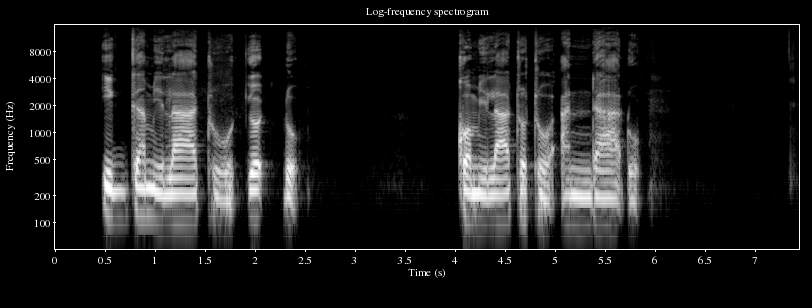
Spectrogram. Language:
Pular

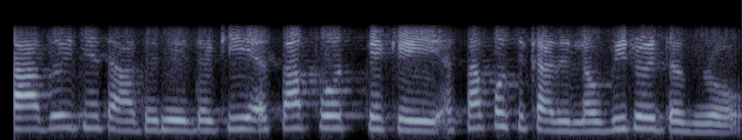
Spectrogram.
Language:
Manipuri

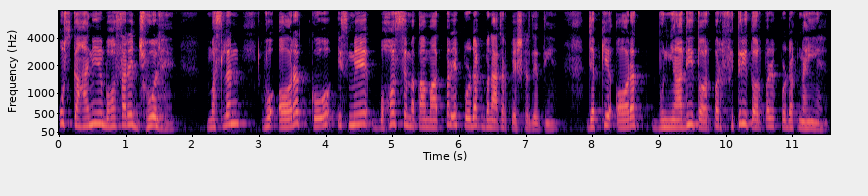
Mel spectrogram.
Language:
Urdu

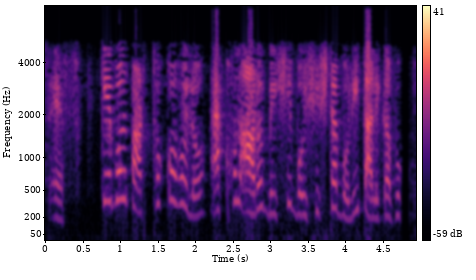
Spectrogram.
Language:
Bangla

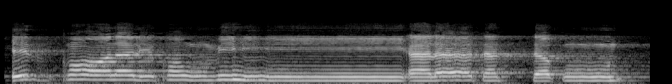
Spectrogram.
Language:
Arabic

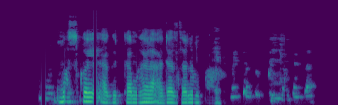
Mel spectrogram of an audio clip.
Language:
Gidar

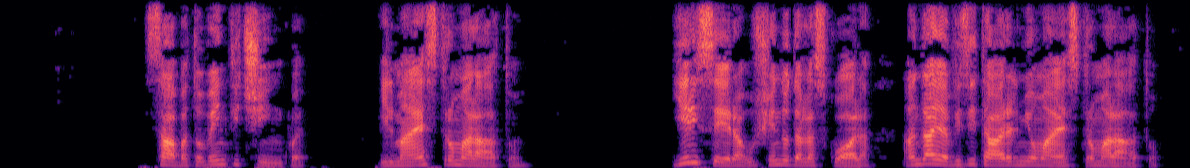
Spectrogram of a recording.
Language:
Italian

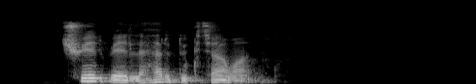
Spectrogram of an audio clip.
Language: Central Kurdish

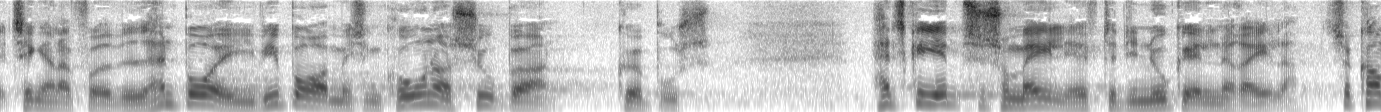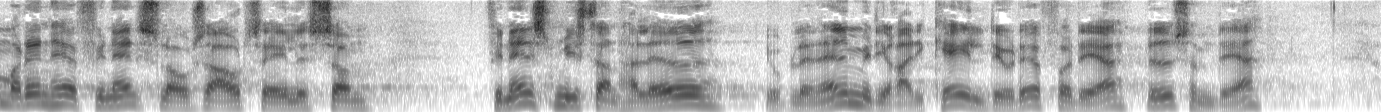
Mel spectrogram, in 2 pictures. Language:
Danish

